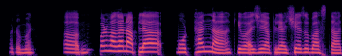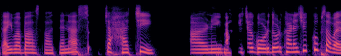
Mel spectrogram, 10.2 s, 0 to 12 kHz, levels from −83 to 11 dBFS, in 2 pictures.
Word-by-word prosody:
बरोबर. 210 -3 -2 0.5
अ, 225 -2 0 0.3
पण 315 0 -1
बघा 305 -1 +5
ना 295 - +5
आपल्या 255 0 +3 0.3
मोठ्यांना 245 +2 +1 0.3
किंवा 210 -1 +1
जे 225 - +2
आपले 210 0 0
आजी-आजोबा 220 +2 +1
असतात, 190 -2 -2
आई-बाबा 205 +1 +1
असतात 185 -2 -4
त्यांना 200 +2 0 0.4
चहाची 220 -3 -1 0.6
आणि 205 +1 0
बाकीच्या 225 +5 -3
गोडदोड 235 +3 +3
खाण्याची 250 +4 +1
खूप 385 -1 +2
सवय 225 - +2
225 Hz, 130 wpm, -22 LUFS, 205-255 Hz, 0.6 s, बघा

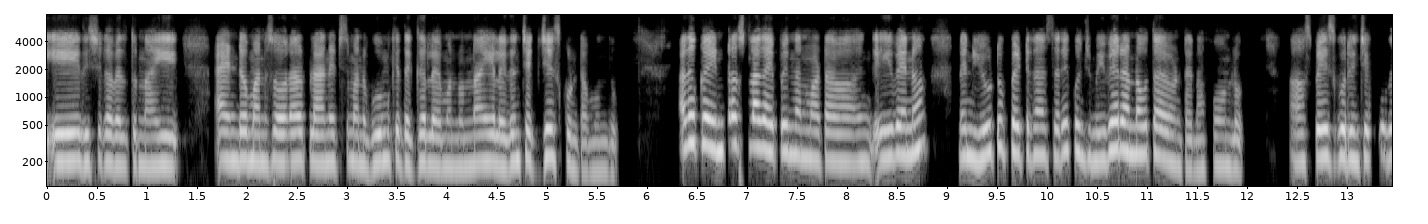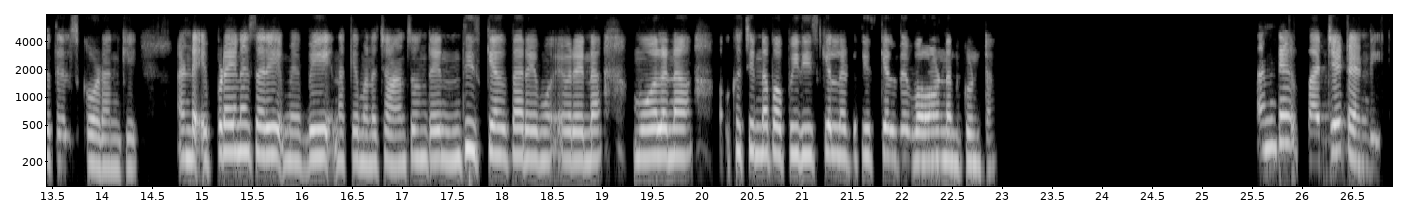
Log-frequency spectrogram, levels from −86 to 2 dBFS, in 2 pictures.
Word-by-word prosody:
ఏ - - +8 0.2
దిశగా 200 0 -1
వెళ్తున్నాయి, 185 0 0 0.5
అండ్ 210 0 +1
మన 200 - 0
సోలార్ 205 +1 +2
ప్లానెట్స్ 195 0 -1
మన 195 -1 -2
భూమికి 210 +1 -1
దగ్గరలో 190 +1 -1
ఏమన్నా 180 0 -6
ఉన్నాయా? 195 +1 0
లేదా? 180 +2 +1
అని 205 - -2
చెక్ 170 -5 -6
జేసుకుంటా 195 -8 -1
ముందు. 160 -2 -10 0.7
అదొక 315 -1 +5
ఇంట్రెస్ట్‌లాగా 290 +1 +3
అయిపోయిందనమాట. 235 -4 -1 0.6
ఈవెన్ 235 +2 +3 0.4
నేను 225 0 +1
యూట్యూబ్ 255 +2 0
పెట్టినా 235 0 0
సరే 235 +4 0
కొంచెం 215 -4 -2
ఇవే 270 +5 +5
రన్ 245 -2 +3
అవుతా 240 -1 0 0.2
ఉంటాయి 175 -2 -7
నా - - -7
ఫోనులో. 185 -2 -6 0.5
ఆహ్, 200 0 -4
స్పేస్ 225 -1 +3
గురించి 215 0 +1
ఎక్కువగా 225 -1 -4
తెలుసుకోవడానికి 180 -2 -5 0.5
అండ్ 220 -2 +4
ఎప్పుడైనా 255 +4 +3
సరే 235 0 +5 0.2
మే 205 - -3
బీ 225 - +5 0.2
నాకేమన్నా 200 -1 -4
ఛాన్సుంటే 215 +2 -1
నన్ను 215 +1 -2
తీసుకెళ్తారేమో! 230 -4 +1
ఎవరైనా 210 0 +1 0.4
మూలన 230 0 +5 0.5
ఒక - - -18
చిన్న 245 -1 +1
పప్పీ 240 +1 +1
దీసుకెళ్ళినట్టు 230 -1 -2
తీసుకెళ్తే 225 0 -1
బావుండనుకుంటా. 205 -3 0 2.7
అంటే 285 +4 +2 0.3
బడ్జెట్ 250 +5 +2
అండి. 210 - -7
215 Hz, 125 wpm, -19 LUFS, 195-235 Hz, 2.7 s, ఏ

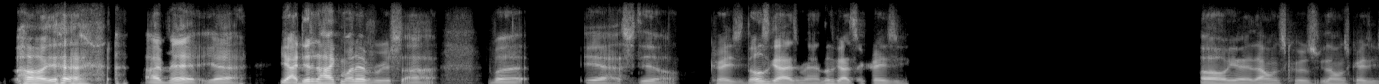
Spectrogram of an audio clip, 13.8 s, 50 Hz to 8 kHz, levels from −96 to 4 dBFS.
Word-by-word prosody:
Oh 170 -4 +7
yeah, 175 +7 +6 0.6
I 125 0 +3
bet, 140 +7 +2
yeah. - - -3 0.3
Yeah, - - +6
I - - +8
didn't 165 +5 +3
hike 175 0 +5
Mount 165 +2 0
Everest, 110 - -2
uh, - - -9 0.5
but 110 -3 -7 0.5
yeah, 110 -1 -7
still 125 -2 -11 0.3
crazy, 115 -3 -7
those 180 - -1
guys, 105 -6 +2
man, 105 -1 -13
those 150 +1 -9
guys 105 -6 -3
are 100 - -16
crazy. 105 -4 -10 2.9
Oh 115 -1 -3
yeah, 110 -2 -8
that 110 +2 -6
one's 115 -2 -12
cruz 110 -3 -14
that 115 0 -12
one's 110 0 -13
crazy 100 -4 -13
115 Hz, 135 wpm, -21 LUFS, 105-150 Hz, 2.9 s, I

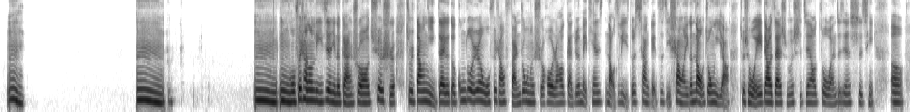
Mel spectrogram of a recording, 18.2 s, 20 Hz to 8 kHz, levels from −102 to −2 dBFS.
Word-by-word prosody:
嗯。 240 -8 +1 2.2
嗯。 225 -4 +4 1.6
嗯 235 -4 +6
嗯， 225 -2 +5
我 220 - +6
非 265 +5 +6
常 270 - +6
能 245 -1 +5
理 225 -2 0
解 235 +1 +2
你 215 - +1
的 195 - +3
感 185 -3 +1
受 200 +1 +2
啊。 195 0 +3
确 245 +5 0
实， 190 -5 -2 0.2
就 - - -7
是 225 - -1
当 230 0 +2
你 195 -5 -3
在 210 +4 +3
一 205 - -2
个 205 - -3
工 240 +4 -6
作 245 -3 0
任 235 -1 +1
务 200 -1 -1
非 215 - -7
常 215 -2 -3
繁 180 -4 -4
重 225 +2 -4
的 205 0 -5
时 185 -2 -9
候， 200 +1 +1
然 190 0 -5
后 200 - -3
感 185 -3 -8
觉 195 +2 -6
每 200 -1 -8
天 210 0 -8
脑 210 - -6
子 205 - -16
里， 205 -2 -13
都 210 - -8
像 210 0 -6
给 - - -10
自 220 - -12
己 210 - -13
上 225 -2 0
了 185 -1 -5
一 - - -8
个 205 - -3
闹 215 -4 +3
钟 205 +1 -2
一 185 - -7
样， - - -5 0.2
就 - - -10
是 210 -2 -3
我 185 - 0
一 190 - 0
定 210 +1 +3
要 205 - +6
在 195 -1 +2
什 195 -2 -13
么 195 - -9
时 200 -3 -14
间， 200 +2 -6
要 195 -1 -3
做 200 0 -7
完 170 -1 -7
这 205 +3 -13
件 195 -1 -8
事 200 -1 -10
情。 185 -1 -14 0.3
呃， 205 -1 -2
205 Hz, 250 characters per minute, -24 LUFS, 195-225 Hz, 2.2 s, 嗯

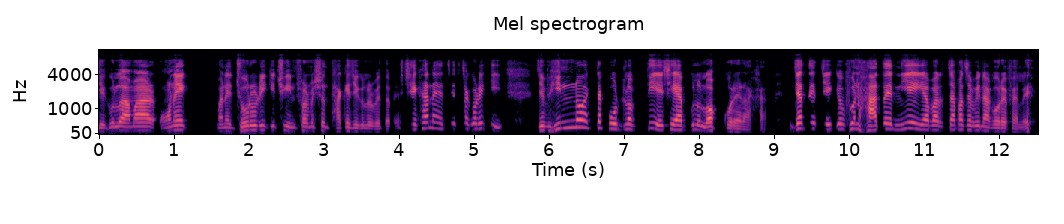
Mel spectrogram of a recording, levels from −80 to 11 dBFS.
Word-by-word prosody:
যেগুলো 150 +5 -6
আমার 155 0 +5 0.3
অনেক, 185 +4 +7 0.5
মানে 135 +1 -3
জরুরি 175 +4 -1
কিছু 330 - -3
ইনফরমেশন 150 +2 -6
থাকে 130 +4 -2
যেগুলোর 125 -2 -7
ভেতরে। 105 -1 -14 0.2
সেখানে 235 +5 +1 0.2
চেষ্টা 385 - -9
করি 220 +1 -2
কি? 325 -6 -8 0.5
যে, 170 - 0
ভিন্ন 245 +6 -2 0.2
একটা 255 0 -3
কোড 215 -1 -1
লক 200 - -2 0.2
দিয়ে, 225 -5 +4
সে 205 - -2
অ্যাপ 180 -1 +6
গুলো 190 -1 -7
লক 160 +1 +4
করে 120 -3 -5
রাখা। - - -17 0.4
যাতে 225 +2 +6
যে 205 - 0
কেউ 205 - -4
ফোন 225 0 -2
হাতে 175 +6 +6 0.2
নিয়েই 230 0 +6
আবার 180 -1 0
চাপাচাপি 185 -2 -2
না - - +2
করে 125 -1 -1
ফেলে। - - -8
185 Hz, 175 wpm, -24 LUFS, 150-220 Hz, 0.5 s, অনেক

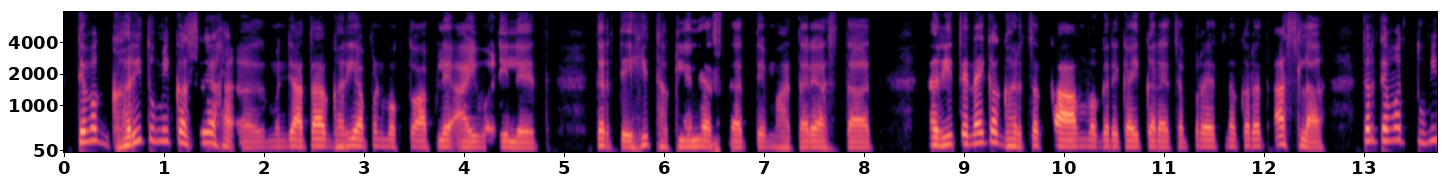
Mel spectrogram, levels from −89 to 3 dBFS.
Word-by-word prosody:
तेव्हा 235 +3 +6 0.2
घरी 170 - +5
तुम्ही 250 -2 -4
कसं 215 0 +2
हं 135 - 0
अ, 115 0 -8
म्हणजे 130 +4 -4
आता 150 +3 +5
घरी 135 +3 -2
आपण 145 +1 -1
बघतो 140 0 -6
आपले 130 +2 +1
आई-वडील 120 0 -2
आहेत. 110 0 -4 0.5
तर 155 -2 +3
तेही 130 +5 0
थकलेले 135 0 -1
असतात, 125 0 -3
ते 135 - -2
म्हातारे 125 +1 -3
असतात. 115 0 -2 0.6
तरीही 165 +2 +5
ते 200 - +6
नाही 205 +3 +4
का 230 - +5
घरचं 145 0 -1 0.2
काम 140 0 +7
वगैरे 140 0 -2
काही 130 -1 +2
करायचा 130 -1 -2
प्रयत्न 140 0 -2
करत 145 0 -2
असला, 145 -8 0 0.5
तर 255 - +6
तेव्हा 260 +1 +2 0.2
तुम्ही 230 +4 -7
135 Hz, 155 wpm, -24 LUFS, 125-155 Hz, 0.6 s, काम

